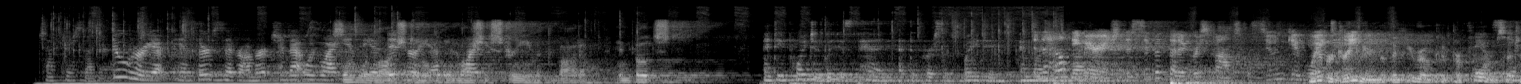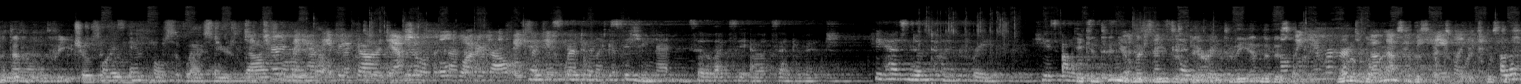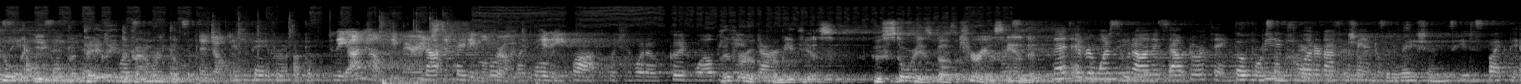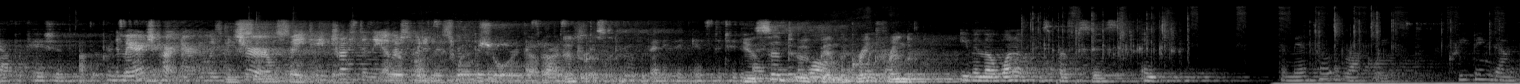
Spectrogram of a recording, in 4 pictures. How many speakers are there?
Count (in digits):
7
